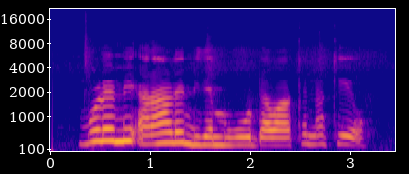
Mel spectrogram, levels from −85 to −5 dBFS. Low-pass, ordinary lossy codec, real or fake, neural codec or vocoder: 19.8 kHz; none; real; none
